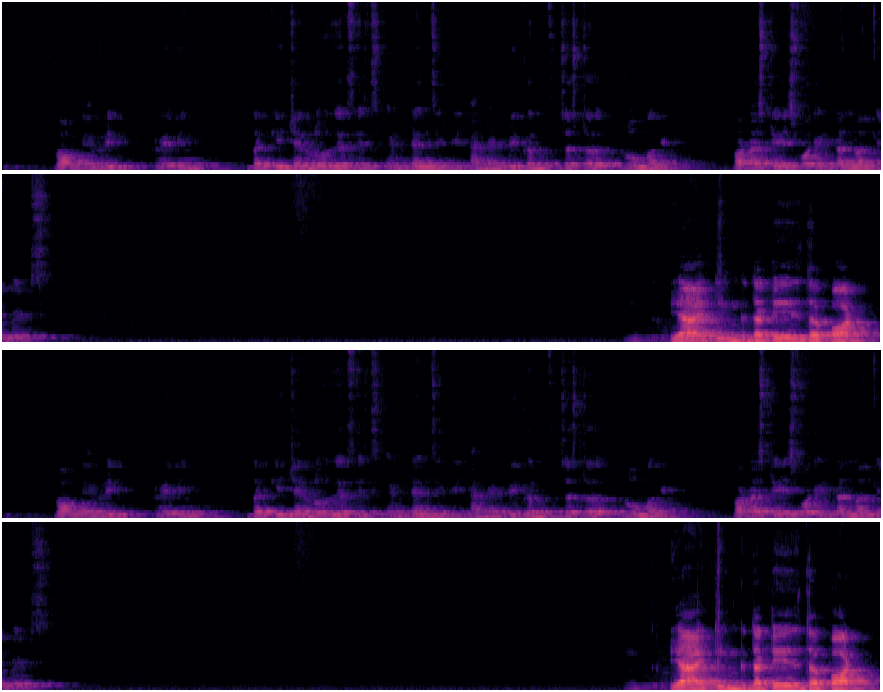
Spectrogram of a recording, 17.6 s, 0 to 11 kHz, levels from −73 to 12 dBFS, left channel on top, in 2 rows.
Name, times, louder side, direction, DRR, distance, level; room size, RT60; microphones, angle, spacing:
voice 1, 0.5-2.1 2.4-6.8 7.3-9.3, equal, 10° left, 1.0 m, -35 dB
voice 2, 15.5-17.3, right 2 dB, 40° right, 0.9 m, -22 dB
13.0 x 6.2 x 3.5 m
head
